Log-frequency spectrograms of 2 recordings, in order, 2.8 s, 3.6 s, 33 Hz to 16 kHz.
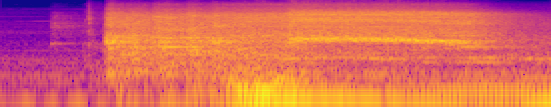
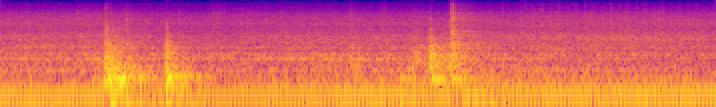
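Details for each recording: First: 2009 Ford KA salvage car: brief rough crank catches, then a scraping whine hangs over the fresh idle; starter motor failing and needs replacing. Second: 2009 Ford Ka, a Copart category N salvage car with no service history, inspected on delivery with the AC off. A steady, smooth low idle hum has a couple of clunks from handling nearby. The engine sounds healthy. Normal idle.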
